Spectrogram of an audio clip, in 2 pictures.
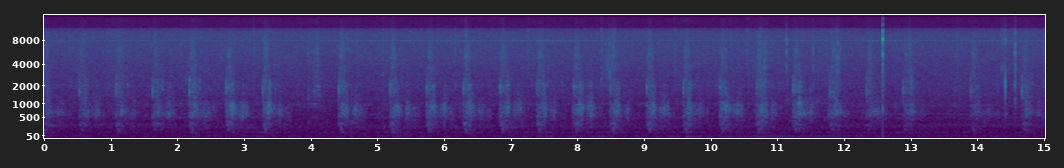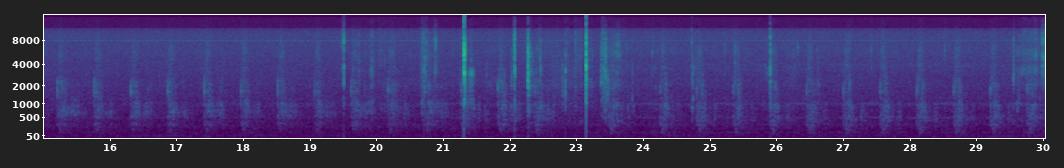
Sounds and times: Printer: 0.0 - 30.0.

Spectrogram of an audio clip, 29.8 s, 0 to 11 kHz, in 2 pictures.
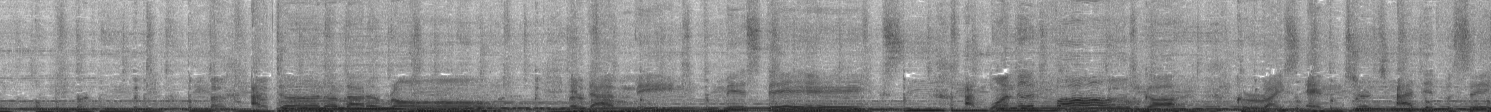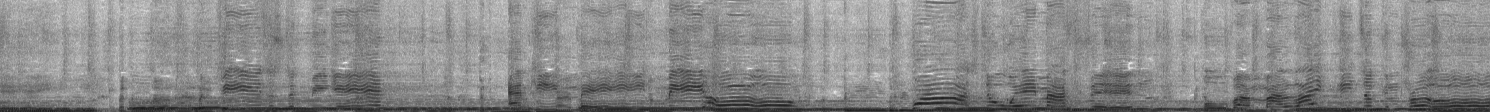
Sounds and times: Music: 0.0 - 29.8.

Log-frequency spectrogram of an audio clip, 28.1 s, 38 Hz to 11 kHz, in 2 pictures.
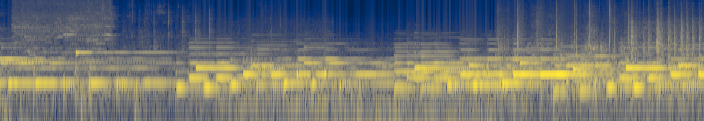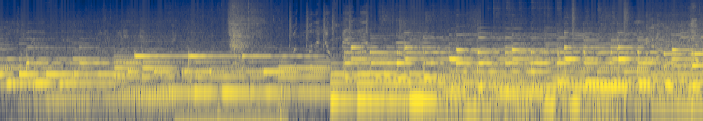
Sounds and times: Music: 0.0 - 28.1.

